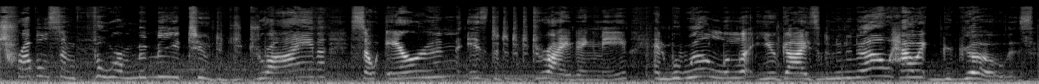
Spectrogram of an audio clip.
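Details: Woman in the first days after sudden-onset stroke-like aphasia attributed to psychological trauma and stress, with word-finding trouble, confusion, memory loss, vision trouble and poor coordination; stuttering with aphasia.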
